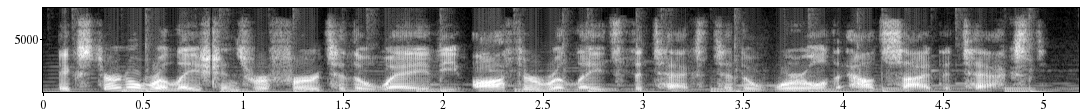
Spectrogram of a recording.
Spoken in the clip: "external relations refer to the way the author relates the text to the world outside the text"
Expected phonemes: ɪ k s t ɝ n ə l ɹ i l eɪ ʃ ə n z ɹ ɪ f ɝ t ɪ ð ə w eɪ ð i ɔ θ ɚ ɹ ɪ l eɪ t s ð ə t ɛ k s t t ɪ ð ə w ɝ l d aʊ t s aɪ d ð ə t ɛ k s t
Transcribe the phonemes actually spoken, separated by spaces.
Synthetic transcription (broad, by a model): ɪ k s t ɝ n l ɹ i l eɪ ʃ ə n z ɹ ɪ f ɝ t ɪ ð ə w eɪ ð i ɔ θ ɚ ɹ ɪ l eɪ t s ð ə t ɛ k s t t ɪ ð ə w ɝ l d aʊ t s aɪ d ð ə t ɛ k s t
